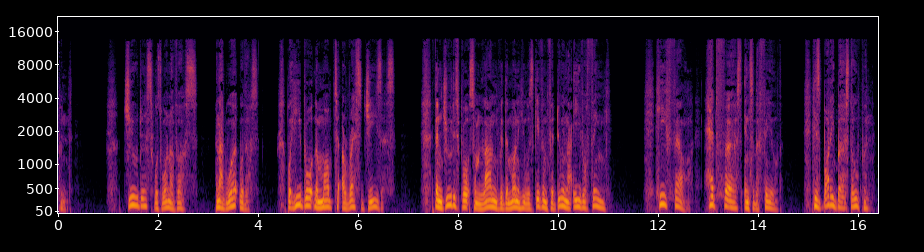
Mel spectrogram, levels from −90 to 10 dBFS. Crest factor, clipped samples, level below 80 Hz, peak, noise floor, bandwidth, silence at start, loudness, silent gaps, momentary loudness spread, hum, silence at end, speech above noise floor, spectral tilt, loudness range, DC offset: 20 dB; under 0.1%; -48 dBFS; 0 dBFS; -74 dBFS; 14 kHz; 0.05 s; -20 LUFS; none; 19 LU; none; 0.2 s; 55 dB; -6.5 dB/octave; 4 LU; under 0.1%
